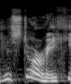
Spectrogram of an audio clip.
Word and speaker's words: Historique: Historique, yeah.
